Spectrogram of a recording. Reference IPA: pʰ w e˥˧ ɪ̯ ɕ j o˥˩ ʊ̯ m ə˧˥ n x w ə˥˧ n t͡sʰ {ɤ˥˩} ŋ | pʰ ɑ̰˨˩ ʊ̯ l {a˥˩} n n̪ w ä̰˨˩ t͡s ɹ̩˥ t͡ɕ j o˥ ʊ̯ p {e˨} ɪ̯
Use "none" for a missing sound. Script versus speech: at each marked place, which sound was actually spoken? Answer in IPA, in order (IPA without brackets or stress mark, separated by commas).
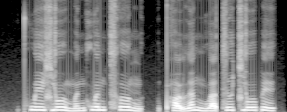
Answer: ɤ˥˩, a˥˩, e˨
